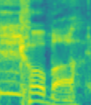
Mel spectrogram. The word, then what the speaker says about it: Koba: You said it wrong so many times, I can't remember it. – Yeah. Kubo. – Yeah, whatever. – Eruption. – Koba. – There it is.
